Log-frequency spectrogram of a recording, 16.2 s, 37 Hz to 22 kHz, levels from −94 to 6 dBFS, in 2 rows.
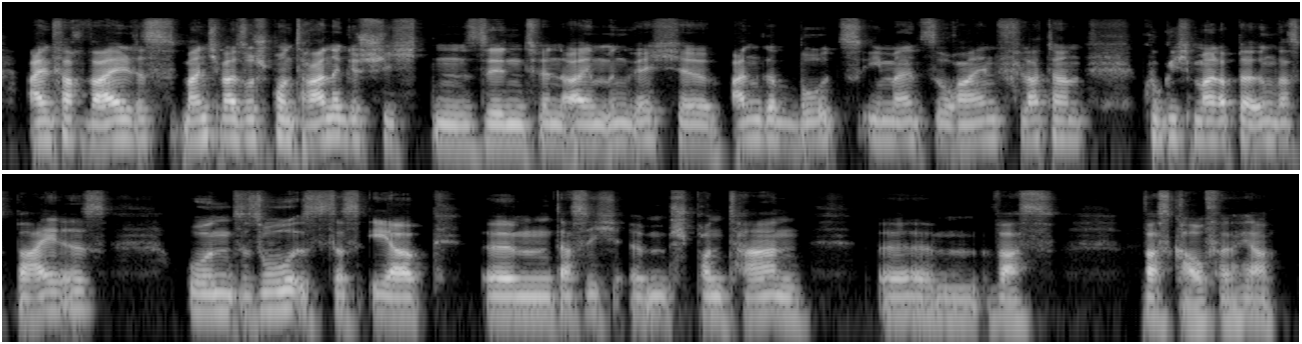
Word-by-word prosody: einfach 120 +2 +4
weil 125 - +10
das 125 +1 -7
manchmal 130 +2 +5
so 125 - -1
spontane 125 0 +4
Geschichten 110 -4 -4
sind. 105 +1 0
Wenn 110 -1 -1
einem 105 0 +4
irgendwelche 110 -3 -4
Angebots-E-Mails 115 -1 -3
so 110 - -6
reinflattern, 120 +2 -2 0.3
gucke 125 0 -5
ich 130 +1 -7
mal, 120 0 +5
ob - - 0
da - - +4
irgendwas 115 -1 -1
bei 100 +4 +2
ist. 130 +1 -6 0.4
Und 115 0 -1
so 120 +5 0
ist - - -8
das - - -6
eher, 100 -2 +3 0.4
ähm, 105 0 +3
dass 105 +1 -3
ich, 115 - -12
ähm, 210 0 -6
spontan, 105 -2 -2 0.4
ähm, 100 -2 -4
was 90 -1 -3 0.5
was - - +1
kaufe, - - -3
ja. - - -3
115 Hz, 135 wpm, -24 LUFS, 105-125 Hz, 0.5 s, weil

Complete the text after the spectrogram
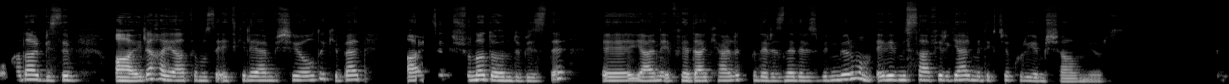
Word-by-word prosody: o - - -9
kadar 220 -1 +1
bizim 190 +1 0 0.3
aile 175 +4 +6
hayatımızı 185 -6 0
etkileyen 180 +1 -1
bir 180 - -11
şey 195 +2 0
oldu 205 +6 -2
ki 190 -5 -8
ben 215 0 +1 0.4
artık 305 - -3
şuna 215 - +2
döndü 175 -3 +2
bizde, 165 - -4 0.3
eee, 85 - +3
yani, 90 - +2
fedakârlık 180 +4 -1
mı 185 - -4
deriz 170 -1 -3
ne 180 0 +2
deriz 170 0 -5
bilmiyorum 225 +9 +2
ama 205 -7 0
eve 205 +3 +6
misafir 205 0 0
gelmedikçe 195 -2 -2
kuru 180 -3 -9
yemiş 155 -3 -6
almıyoruz. 75 - -8 0.9
Çünkü - - -32
185 Hz, 150 wpm, -23 LUFS, 175-205 Hz, 0.9 s, aile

